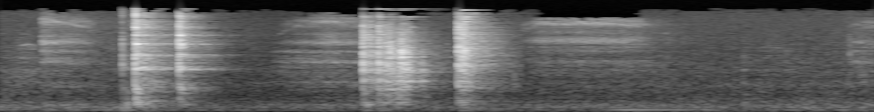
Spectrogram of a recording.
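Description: Metal fork clinking and scraping against a ceramic bowl while scooping tuna salad: two pairs of sharp clinks, the first just under a second in and the second around two seconds in.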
